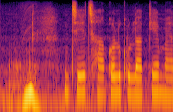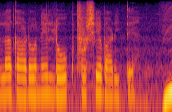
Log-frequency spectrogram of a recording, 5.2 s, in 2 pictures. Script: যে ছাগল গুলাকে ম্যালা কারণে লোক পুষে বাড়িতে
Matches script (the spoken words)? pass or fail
pass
